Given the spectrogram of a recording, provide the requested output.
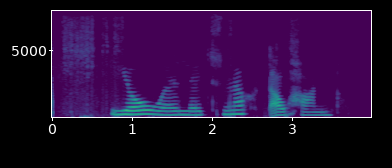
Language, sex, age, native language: Icelandic, female, 7, Icelandic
